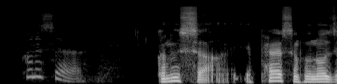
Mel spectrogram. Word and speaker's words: connoisseur: Connoisseur seems to be a French word. Let me find out its pronunciation correctly. Connoisseur.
